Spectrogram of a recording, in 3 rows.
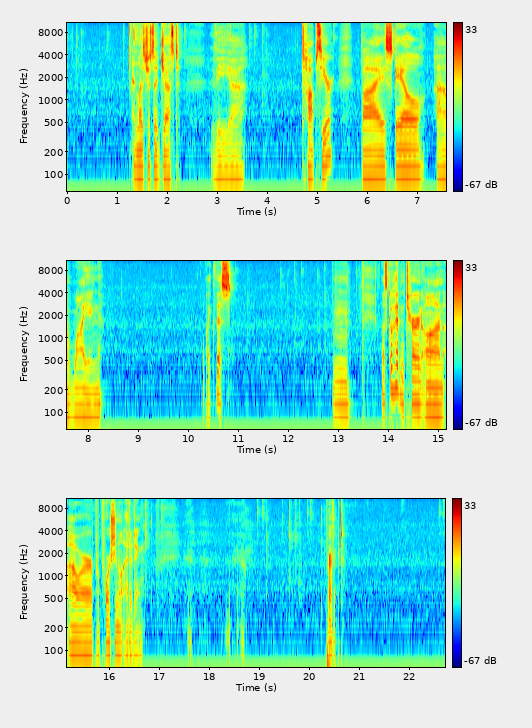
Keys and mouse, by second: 0.4 middle click, 1.5-5.6 middle drag, 5.6-7.0 drag, 6.6 s, 10.7-11.8 drag, 12.5 click, 12.8 ctrl+z, 13.3 click, 14.6-15.9 middle drag, 16.1 click, 16.6 s, 19.6 ctrl+s.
